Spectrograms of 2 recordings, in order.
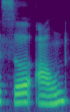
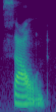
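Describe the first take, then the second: First: स आउंड in two parts, "suh - aund"; sounding out. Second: Said in the usual way. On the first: Shown as a demonstration. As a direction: hold स apart from आउंड. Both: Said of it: "इसका उच्चारण आउंड करके".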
